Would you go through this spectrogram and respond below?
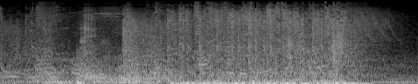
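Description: Rapid weapon fire and mechanical clatter from a sci-fi shooter game, Mass Effect 2, on hardcore difficulty: dense bursts of gunshots with deep booms underneath, continuous and loud across the whole stretch.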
